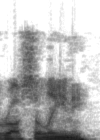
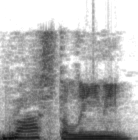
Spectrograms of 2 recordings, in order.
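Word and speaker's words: Rossellini: What about Isabella Roselini? No way. Right. That's so easy. It doesn't matter. He'll He'll get one little syllable wrong. Rostellini. Yeah. Isabella Rostellini. Isabella Rouselini.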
